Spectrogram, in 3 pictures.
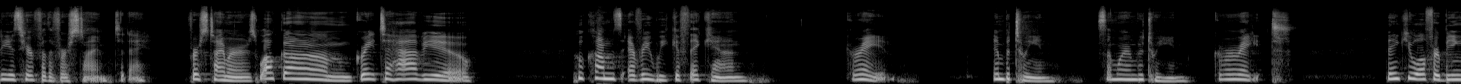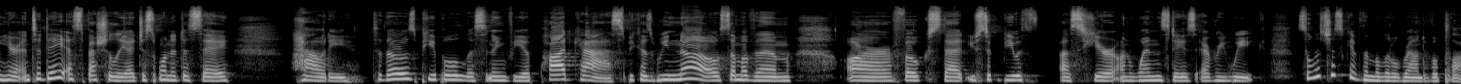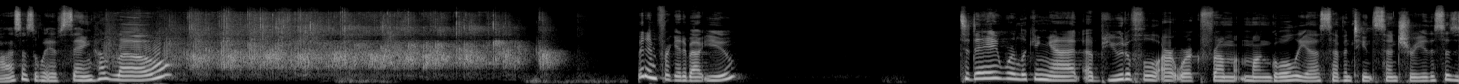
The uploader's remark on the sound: The Rubin Museum of Art presents a weekly meditation session led by a prominent meditation teacher from the New York area. This podcast is recorded in front of a live audience, and includes an opening talk, a 20-minute sitting session, and a closing discussion.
